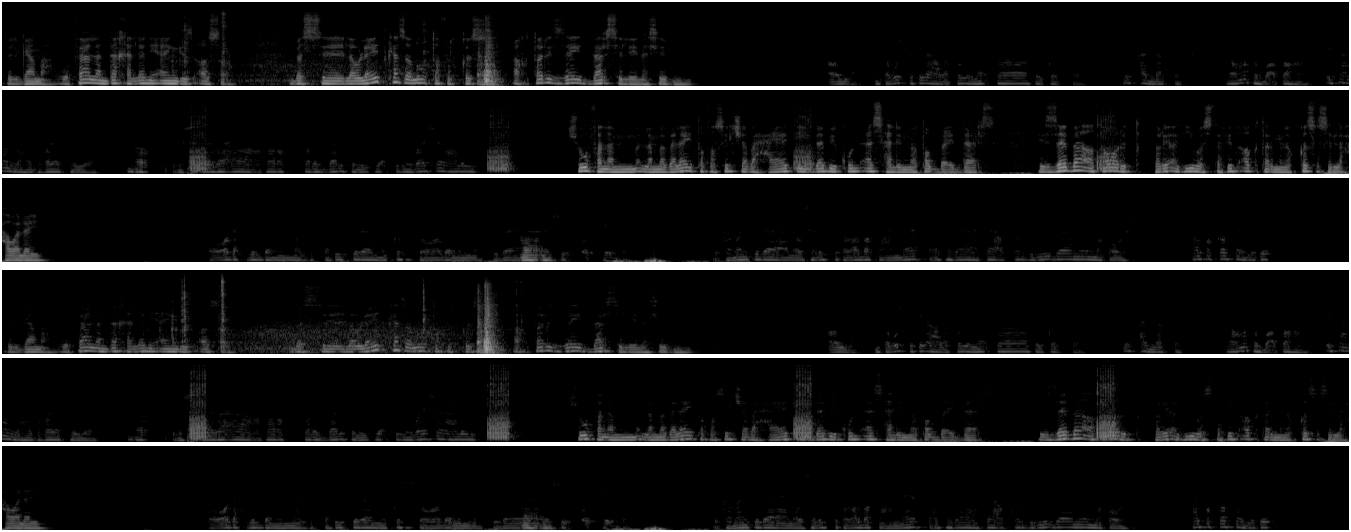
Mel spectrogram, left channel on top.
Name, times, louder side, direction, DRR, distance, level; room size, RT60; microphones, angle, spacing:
voice 1, 0.0-6.9 14.7-14.9 19.1-27.4 32.1-32.4, left 6 dB, 45° left, 0.4 m, -42 dB
Slam, 1.2-7.2, right 4 dB, 80° right, 0.6 m, -44 dB
voice 2, 8.3-11.8 12.2-14.4 15.2-18.2 29.0-33.2 34.1-38.3 38.6-39.6, equal, 5° right, 0.8 m, -57 dB
Tools, 15.3-15.6 18.3-18.6 21.4-21.7 24.4-24.7, right 4 dB, 30° right, 0.3 m, -42 dB
sound 1, 22.6-36.3, left 1 dB, 85° left, 0.6 m, -58 dB
4.9 x 2.7 x 3.7 m
head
